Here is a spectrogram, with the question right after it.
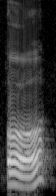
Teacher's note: a short mid-back rounded vowel in Telugu produced with the tongue positioned slightly back and the lips moderately rounded, allowing free vibration of the vocal cords.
